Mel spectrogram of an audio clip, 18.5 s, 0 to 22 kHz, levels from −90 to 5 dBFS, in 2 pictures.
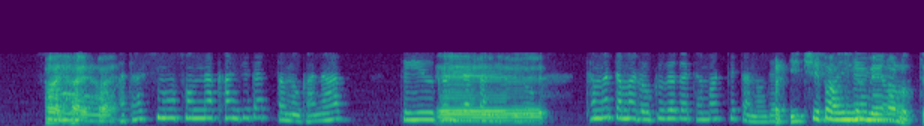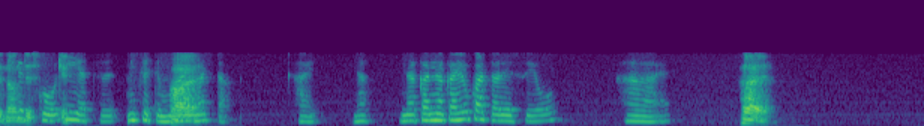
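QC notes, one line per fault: No faults found; the speech sits in the narrow band of a call, with nothing above 4 kHz, which points to a G.711 mu-law codec at 64 kbps.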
